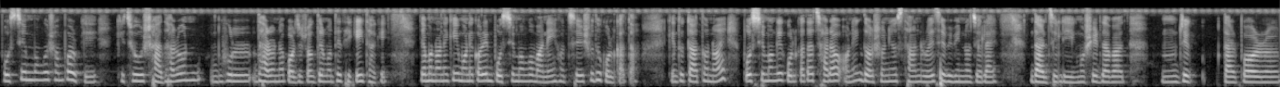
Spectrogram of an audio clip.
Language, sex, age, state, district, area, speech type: Bengali, female, 18-30, West Bengal, Kolkata, urban, spontaneous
